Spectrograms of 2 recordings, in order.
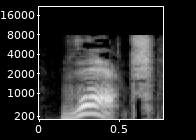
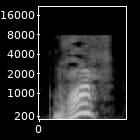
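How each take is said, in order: First: Loud, high snarl. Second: High, startled query; defensive. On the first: Ron rounding on Hermione, snarling. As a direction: fling it back angrily. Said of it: "he snarled at Hermione". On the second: Harry answering whether he was possessed, defensive. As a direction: bristle at the suggestion. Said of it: "he said defensively". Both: A narrator's reading.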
